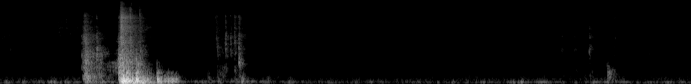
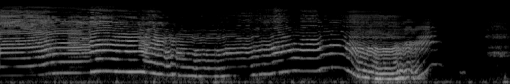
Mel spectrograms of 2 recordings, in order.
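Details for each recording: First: Door hinge after the hinge pin was removed, coated with petroleum jelly and tapped back in: the door swings with only a soft latch thunk and light knocks, and the former squeak is completely gone. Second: squeaks like crazy. So, there's nothing like going to the bathroom and announcing it uh by the fact that there's a squeaky hinge on the door.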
